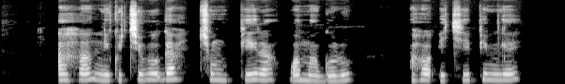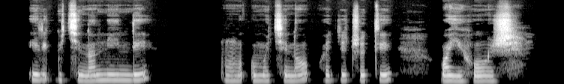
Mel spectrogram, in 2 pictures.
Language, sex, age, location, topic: Kinyarwanda, male, 18-24, Kigali, government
